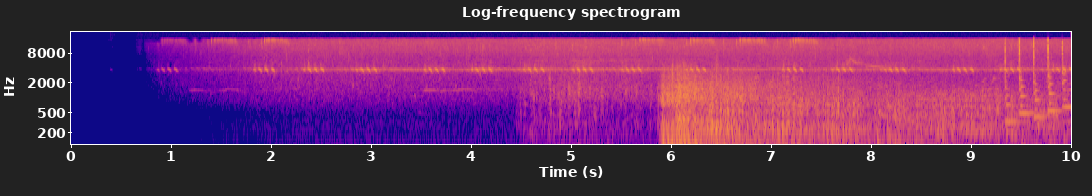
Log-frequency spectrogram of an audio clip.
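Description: Rain and storm ambience fading in, then a sudden loud thunderclap about six seconds in that rumbles on and slowly dies away. Near the end a chillout track with a steady beat starts over it.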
